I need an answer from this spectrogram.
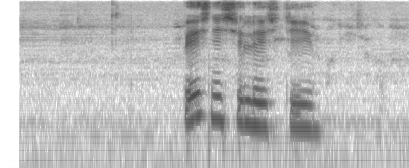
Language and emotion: Russian, neutral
